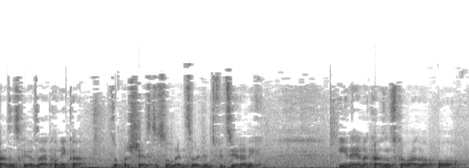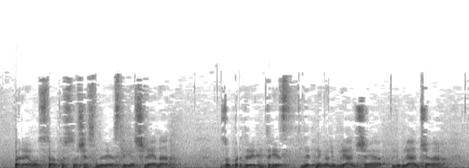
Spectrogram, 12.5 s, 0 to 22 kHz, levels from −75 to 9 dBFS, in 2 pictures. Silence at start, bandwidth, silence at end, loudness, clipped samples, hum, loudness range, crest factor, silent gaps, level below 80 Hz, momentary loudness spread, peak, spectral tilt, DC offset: 0 s; 14 kHz; 0 s; -14 LUFS; under 0.1%; none; 1 LU; 14 dB; none; -28 dBFS; 9 LU; 0 dBFS; -5.5 dB/octave; under 0.1%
